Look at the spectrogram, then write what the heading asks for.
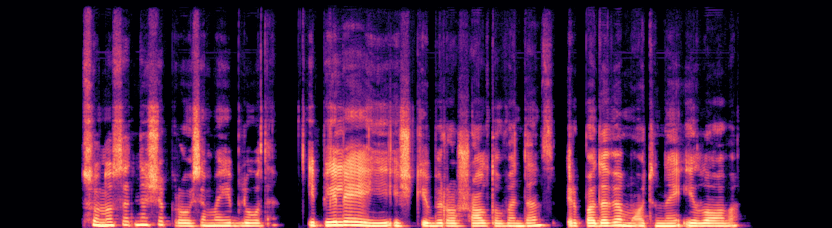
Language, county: Lithuanian, Utena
